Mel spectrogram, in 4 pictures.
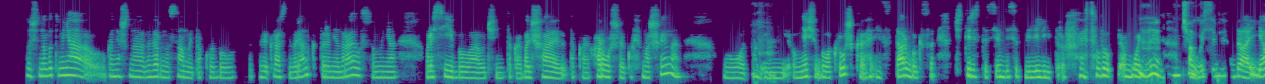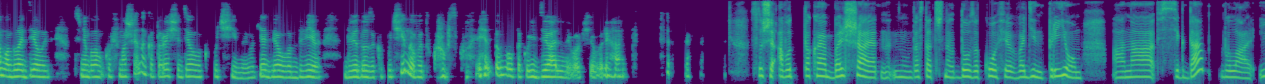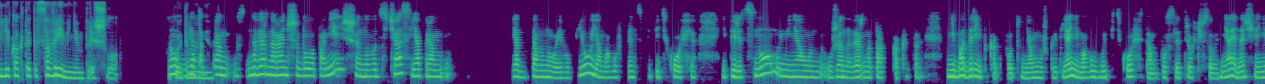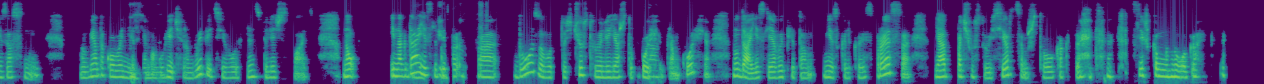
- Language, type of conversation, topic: Russian, podcast, Как выглядит твой утренний ритуал с кофе или чаем?
- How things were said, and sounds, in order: other background noise; laughing while speaking: "из"; laughing while speaking: "Это был прям мой"; surprised: "Ничего себе!"; unintelligible speech; laughing while speaking: "кружку"; laughing while speaking: "вариант"; chuckle; chuckle; laughing while speaking: "это слишком много"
